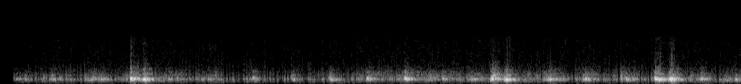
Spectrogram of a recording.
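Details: Fetal hiccups at 34 weeks during a non-stress test: muffled rhythmic thumps with stronger jolts about every 1.7 seconds over quiet fast fetal heartbeat around 145 bpm.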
